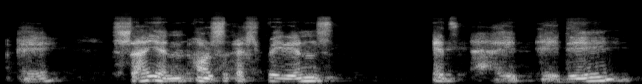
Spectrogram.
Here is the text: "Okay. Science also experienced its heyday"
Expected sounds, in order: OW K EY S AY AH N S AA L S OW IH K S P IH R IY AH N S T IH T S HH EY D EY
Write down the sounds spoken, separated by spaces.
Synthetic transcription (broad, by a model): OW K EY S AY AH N AA S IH K S P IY R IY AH N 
